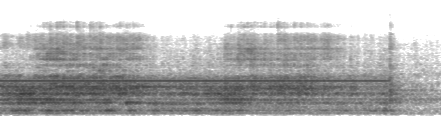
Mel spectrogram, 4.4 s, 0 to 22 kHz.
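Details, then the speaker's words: Lathe turning a valve from a 1978 Honda CB750 engine at about 70 rpm to check for bend: smooth, steady whir, even rhythm about four beats per second, no knocking, clean spin-down; noise was a false alarm, loose grub screws, nothing wrong. "False alarm. There's nothing wrong with it."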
